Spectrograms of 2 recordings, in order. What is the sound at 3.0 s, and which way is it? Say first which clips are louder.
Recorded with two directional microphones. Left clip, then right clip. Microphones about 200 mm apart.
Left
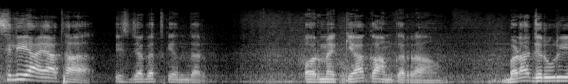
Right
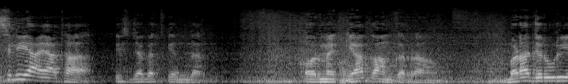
Speech: left 6 dB; 20° left (ahead or behind).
